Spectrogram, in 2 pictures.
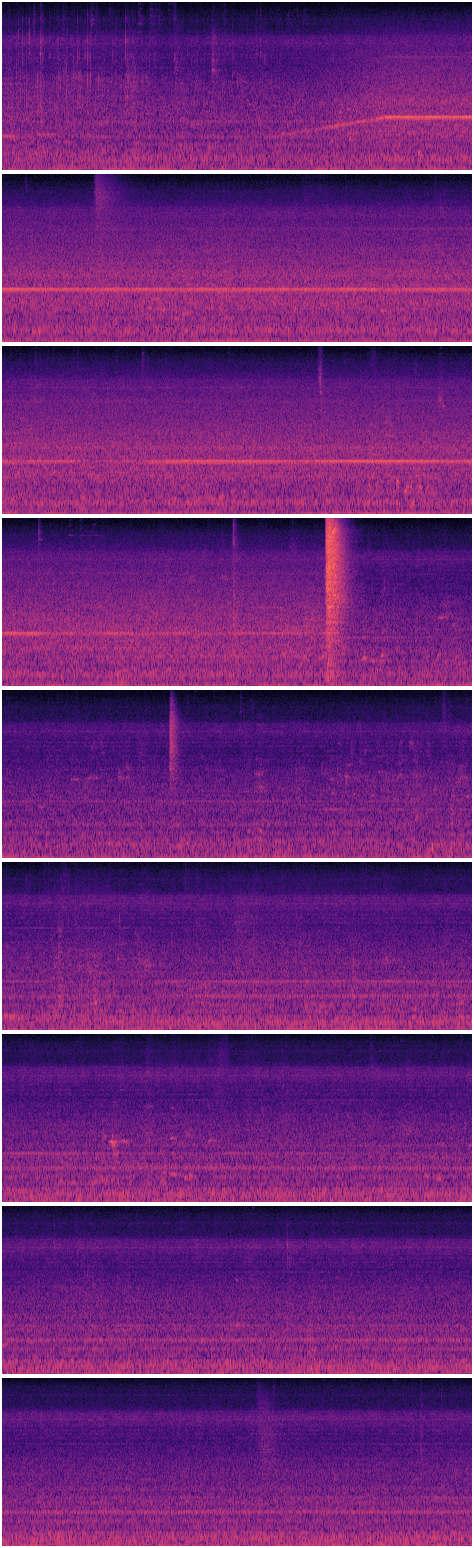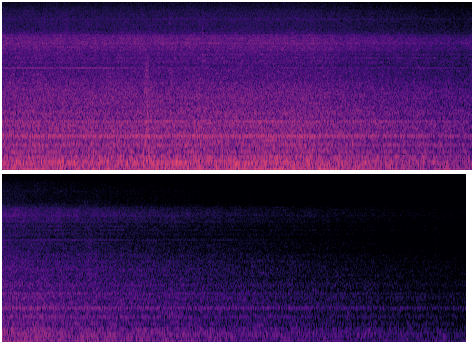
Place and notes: QuaiB de la Gare, Grenoble, France - Sur le quai
En attendant le train qui a du retard, beaucoup de monde sur le quai.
